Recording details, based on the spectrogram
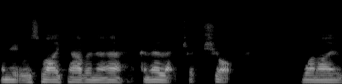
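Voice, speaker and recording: A man with a fairly low pitch speaks at a moderate pace. His intonation is monotone and flat. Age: 60s. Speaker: cancer patient undergoing chemotherapy. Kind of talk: interview answer.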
